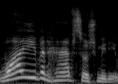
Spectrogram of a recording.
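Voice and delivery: plain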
